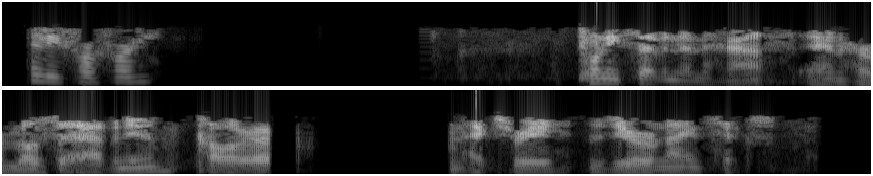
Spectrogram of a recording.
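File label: Police Dispatch, scanner audio recording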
